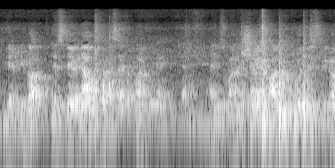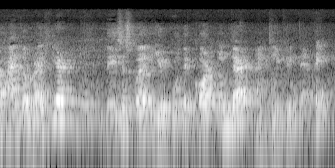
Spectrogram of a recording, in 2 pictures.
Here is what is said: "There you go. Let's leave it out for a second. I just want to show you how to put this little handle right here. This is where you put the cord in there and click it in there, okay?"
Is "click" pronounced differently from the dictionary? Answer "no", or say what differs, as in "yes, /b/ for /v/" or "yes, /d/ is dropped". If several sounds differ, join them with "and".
no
